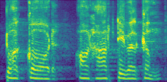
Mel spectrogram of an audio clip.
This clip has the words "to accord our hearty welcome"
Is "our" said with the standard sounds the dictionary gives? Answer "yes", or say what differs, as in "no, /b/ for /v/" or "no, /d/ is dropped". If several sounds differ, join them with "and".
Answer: yes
